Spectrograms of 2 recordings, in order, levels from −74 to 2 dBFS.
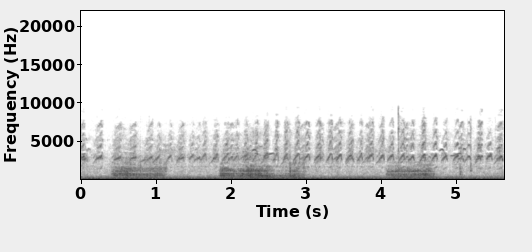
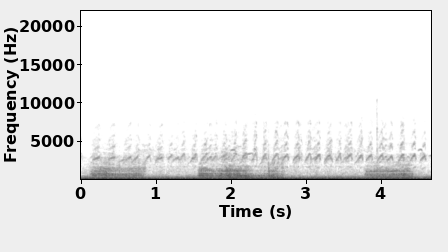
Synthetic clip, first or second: second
